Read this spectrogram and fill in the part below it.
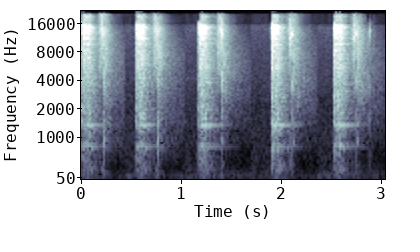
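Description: Five evenly spaced shots from an FX Wildcat .22 caliber air rifle with a 700 barrel at a range, each a sharp loud crack with a short tail, close and alone.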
